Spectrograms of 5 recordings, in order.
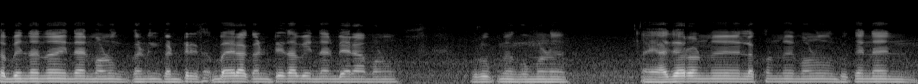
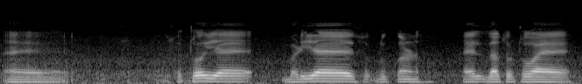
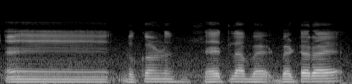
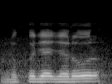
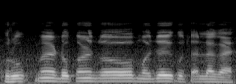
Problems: constant background noise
